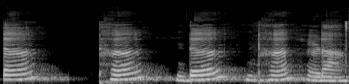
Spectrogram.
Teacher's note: ट वर्ग के अंतर्गत ट, ठ, ड, ढ, ड़ा और इनका उच्चारण स्थान मूर्धा है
